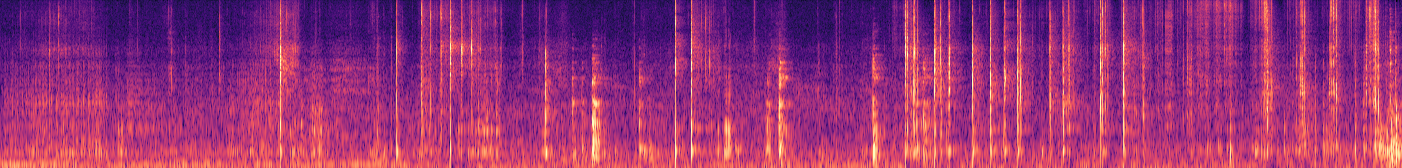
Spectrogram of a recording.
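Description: Steel pincers prying the old leather sole and heel off a pegged boot, giving irregular runs of sharp clicks, snaps and cracks as the leather splits and the pegs let go.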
